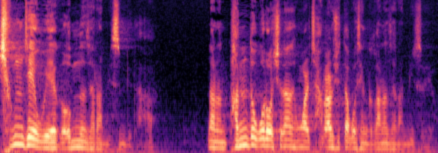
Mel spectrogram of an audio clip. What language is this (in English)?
Korean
